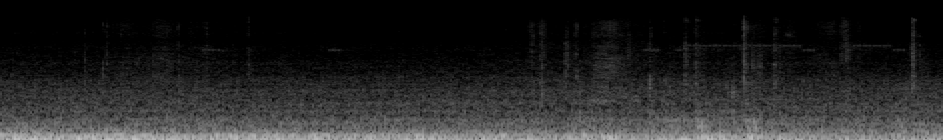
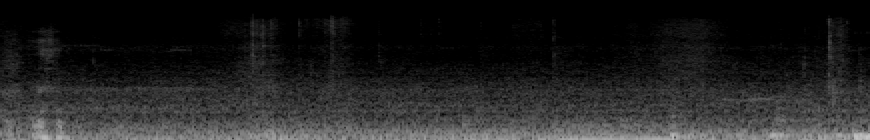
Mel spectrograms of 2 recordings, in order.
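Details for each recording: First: Nissan Almera manual on test drive after suspension repair for clunking underneath: steady road rumble over the rough stretch with no knocks or clunks from the front end; no suspension clunk. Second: Nissan Almera manual, warmed up, driven slowly in first gear over bumps: a dull, heavy thud from under the front; found to be a loose strut top mount and worn front shocks.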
